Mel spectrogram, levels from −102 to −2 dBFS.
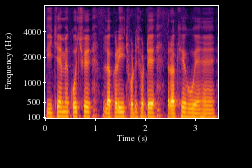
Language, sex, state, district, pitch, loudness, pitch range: Hindi, male, Jharkhand, Garhwa, 115 Hz, -18 LUFS, 110-120 Hz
